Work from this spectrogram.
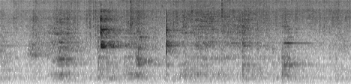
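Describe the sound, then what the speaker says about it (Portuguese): Linguiça sausage fries in a pan with a soft, steady sizzle, broken by a few sharp clicks and scrapes from stirring; quiet and close, with no voices. "Aí deixa ela fritar um pouquinho. Deixando ela fritar."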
